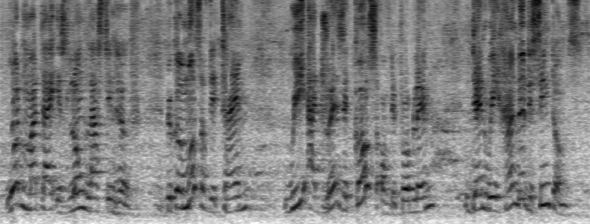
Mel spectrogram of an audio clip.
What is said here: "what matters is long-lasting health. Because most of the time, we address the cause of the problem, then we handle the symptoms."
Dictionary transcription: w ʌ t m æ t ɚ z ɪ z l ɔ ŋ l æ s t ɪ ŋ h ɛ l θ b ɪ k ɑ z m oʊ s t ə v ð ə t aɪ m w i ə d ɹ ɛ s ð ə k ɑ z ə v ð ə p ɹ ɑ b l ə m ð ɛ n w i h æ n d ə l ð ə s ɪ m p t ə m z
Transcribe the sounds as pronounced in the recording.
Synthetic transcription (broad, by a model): w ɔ t m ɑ t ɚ ɪ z l ɔ ŋ l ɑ s t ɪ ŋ h ɛ l θ b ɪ k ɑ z m oʊ s t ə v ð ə t aɪ m w i ə d ɹ ɛ s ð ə k ɑ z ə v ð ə p ɹ ɑ b l ə m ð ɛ n w i h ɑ n d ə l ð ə s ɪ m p t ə m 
